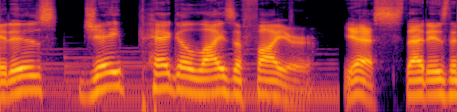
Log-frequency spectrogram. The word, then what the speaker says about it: JPEGalizefier: Or I guess a more proper way to say it is JPEG-alizify.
